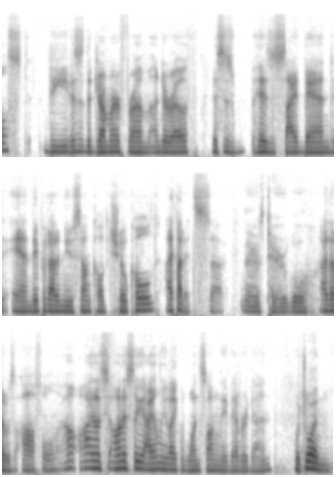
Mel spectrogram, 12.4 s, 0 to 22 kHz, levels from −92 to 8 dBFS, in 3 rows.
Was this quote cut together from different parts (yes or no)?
yes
